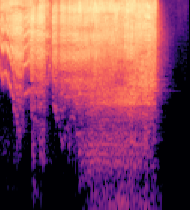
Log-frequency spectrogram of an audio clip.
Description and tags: Squeaks made by running a finger across a stretched plastic grocery bag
